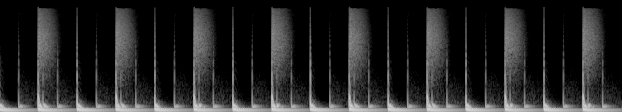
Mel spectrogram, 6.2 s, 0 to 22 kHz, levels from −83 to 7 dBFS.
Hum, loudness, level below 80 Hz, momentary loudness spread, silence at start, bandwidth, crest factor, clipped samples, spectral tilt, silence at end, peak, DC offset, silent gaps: none; -18 LUFS; -20 dBFS; 1 LU; 0 s; 16.5 kHz; 16 dB; under 0.1%; -6 dB/octave; 0 s; 0 dBFS; under 0.1%; none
